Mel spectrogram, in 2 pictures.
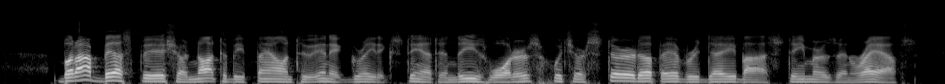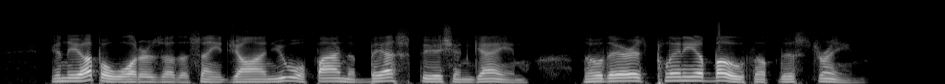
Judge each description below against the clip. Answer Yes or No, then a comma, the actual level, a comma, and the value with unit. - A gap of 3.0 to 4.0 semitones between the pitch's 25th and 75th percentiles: Yes, average, 3.6 semitones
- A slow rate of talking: No, average, 160 wpm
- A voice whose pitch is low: Yes, low, 125 Hz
